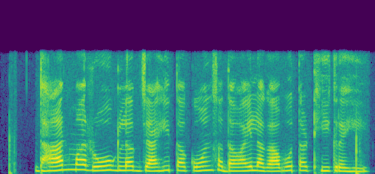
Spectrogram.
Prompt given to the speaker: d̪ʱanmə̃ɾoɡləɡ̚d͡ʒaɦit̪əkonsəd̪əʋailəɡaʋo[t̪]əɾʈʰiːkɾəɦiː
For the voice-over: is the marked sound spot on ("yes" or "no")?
yes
